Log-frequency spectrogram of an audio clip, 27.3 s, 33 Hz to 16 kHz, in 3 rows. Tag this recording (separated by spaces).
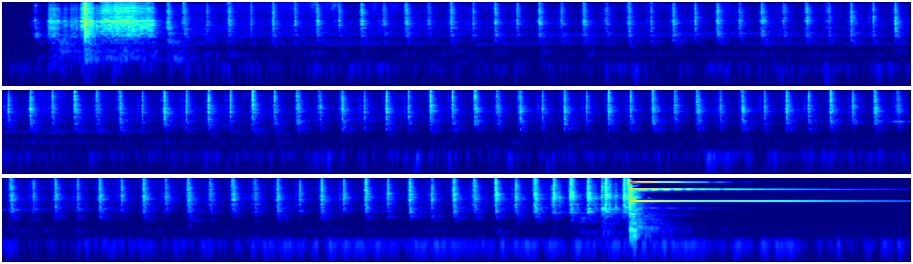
cooking music152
